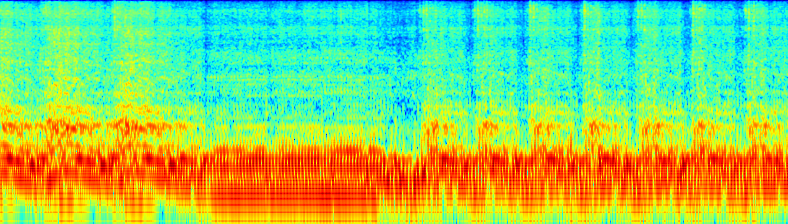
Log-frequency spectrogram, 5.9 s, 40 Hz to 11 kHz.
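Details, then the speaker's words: Honda Beat carburetor scooter bored up to 130cc, 2+ years of daily use, with racing exhaust, raised compression, new cam and piston, KW PE26 carb; deep even exhaust note swelling with throttle blips, no knock or rattle, engine runs cool; normal revving. "tadi gua gua udah tes tuh enak banget geberannya. Mantap. Suaranya juga halus. Suaranya halus, Guys."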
